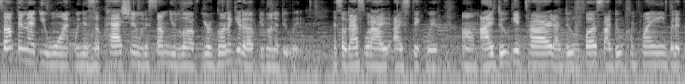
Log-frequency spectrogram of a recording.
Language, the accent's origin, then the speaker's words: English; Alexandria, Louisiana, United States; now in Lafayette, United States; It started in Lafayette. I mean, that's where I live. But Alexandria, that's where I was born and raised.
